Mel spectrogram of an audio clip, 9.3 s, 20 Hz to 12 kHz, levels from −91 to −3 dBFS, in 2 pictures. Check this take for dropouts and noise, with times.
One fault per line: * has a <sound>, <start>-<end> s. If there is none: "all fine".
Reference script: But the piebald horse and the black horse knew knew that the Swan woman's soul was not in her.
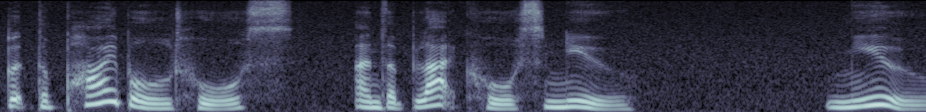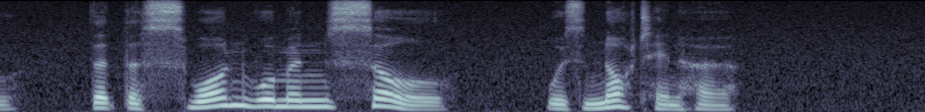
all fine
